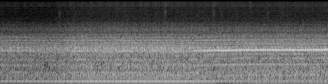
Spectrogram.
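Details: 2002 Honda Goldwing GL1800 at about 111,000 miles, startup to smooth even idle with steady hum and light constant whine, no knocks or misses; timing chain noise, not the alternator drive gear, unchanged over nearly 20,000 miles of ownership: normal idle.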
